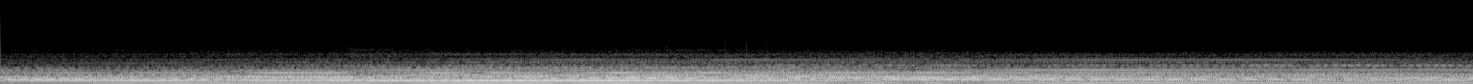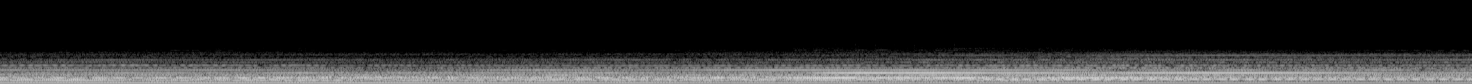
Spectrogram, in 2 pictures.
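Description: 32-inch Tree of Life gong played with a soft mallet: a dense, sustained wash of deep, layered tones with a long sustain. It swells a few seconds in and again about three-quarters of the way through.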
